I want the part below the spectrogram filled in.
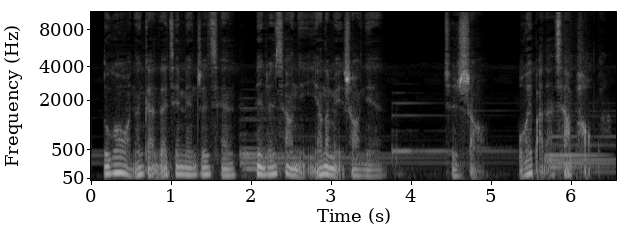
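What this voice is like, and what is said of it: Very quiet, soft voice. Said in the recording (Chinese): “小小声的说道”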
